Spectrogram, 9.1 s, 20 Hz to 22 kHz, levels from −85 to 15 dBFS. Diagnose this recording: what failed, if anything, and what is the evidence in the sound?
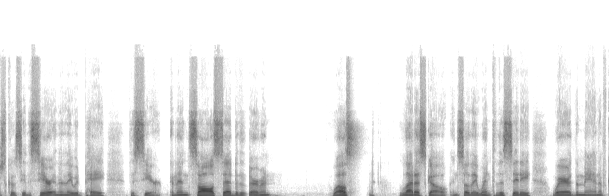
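Burst of packet loss at 3.61 to 3.76 s and again at 4.15 to 4.24 s, a network-stage fault. In the first the speech stalls into a held, fading sound for about 120 ms; in the second the same smeared continuation lasts about 60 ms. The receiver's concealment stretched the last received sound to cover packets that never arrived, and when real audio resumes it jumps ahead, so the speech in each gap is missing.

Long network dropout from 5.23 to 5.56 s. For about 300 ms the speech is replaced by a synthetic continuation of the last sound that decays in level without reaching silence, then the speech returns further along with that stretch gone. The length of the gap, far beyond a brief burst, points to a likely interruption of the incoming stream at the network stage, with the receiver's concealment covering the entire missing span.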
